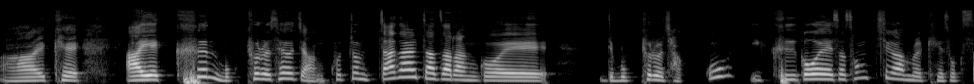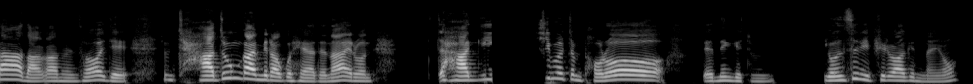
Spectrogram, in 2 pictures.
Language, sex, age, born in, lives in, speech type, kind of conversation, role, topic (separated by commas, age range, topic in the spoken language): Korean, female, 25-29, South Korea, Germany, conversation, advice, user, 일이나 학교에서 스스로 자격이 없다고 느끼며 계속 불안하고 자신이 없을 때 어떻게 하면 좋을까요?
